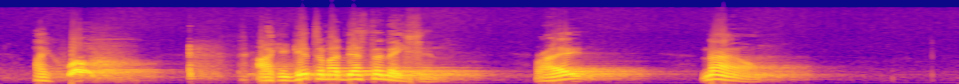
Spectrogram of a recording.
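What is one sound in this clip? A man preaches with animation through a microphone in a large echoing hall.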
